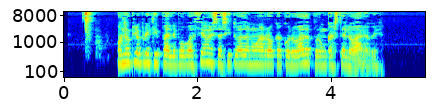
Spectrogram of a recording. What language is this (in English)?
Galician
